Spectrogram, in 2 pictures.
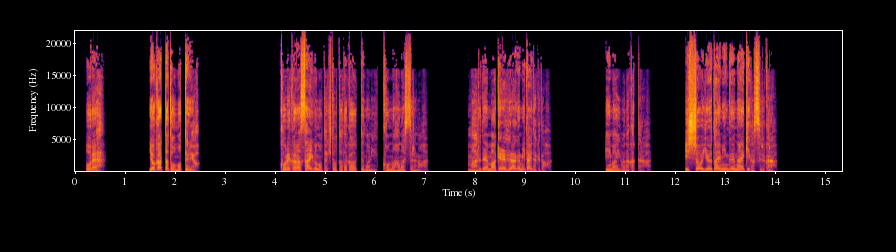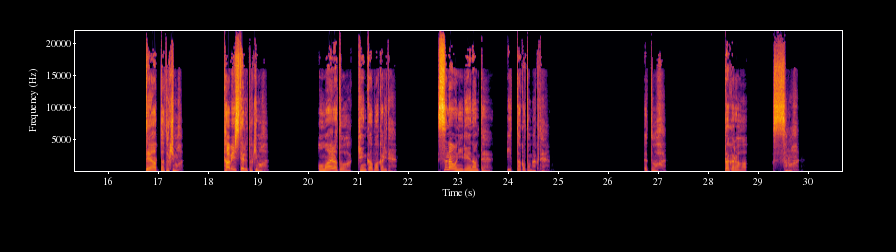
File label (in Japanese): アニメ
